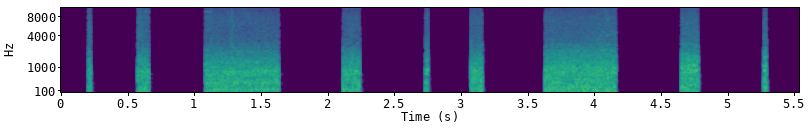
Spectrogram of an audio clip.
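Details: Short bursts of engine and mechanical noise, some brief and some lasting about half a second, separated by stretches of complete silence, with no animal voice.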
